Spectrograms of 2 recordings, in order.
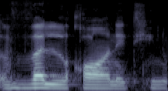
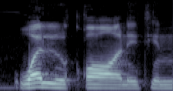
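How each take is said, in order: First: The first word begins with a V sound. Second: The first word begins with a W sound. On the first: The speaker calls it wrong. "not val qanitin. We don't have va" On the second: The speaker calls it right. "Sometimes wow is also important"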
